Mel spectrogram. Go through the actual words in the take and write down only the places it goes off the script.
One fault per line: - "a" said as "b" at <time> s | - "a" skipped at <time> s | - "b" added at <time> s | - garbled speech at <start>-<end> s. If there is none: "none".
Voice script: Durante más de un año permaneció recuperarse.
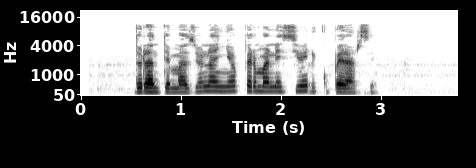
none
